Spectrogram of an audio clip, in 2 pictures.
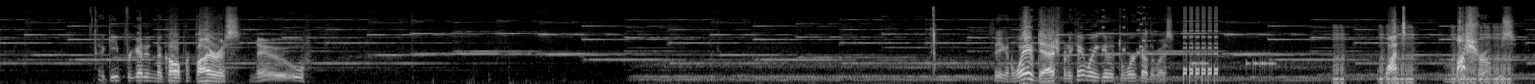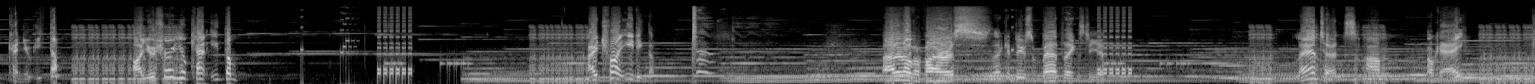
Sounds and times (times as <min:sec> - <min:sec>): Chime: 0:00.0 - 0:30.7
Glockenspiel: 0:00.0 - 0:30.7
Marimba, xylophone: 0:02.0 - 0:30.7.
